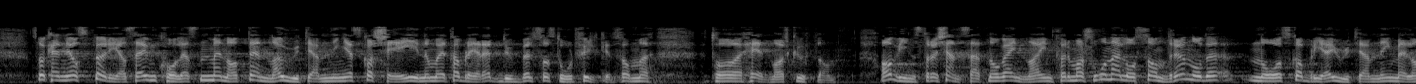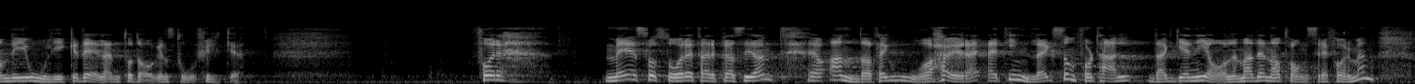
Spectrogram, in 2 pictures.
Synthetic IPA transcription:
sɔkʰɑnjæspœɾjɑsæɪʊmkʰolɛsn̩mɛnɑɑt̪̚d̪ɛnːɑʉːt̪ʰjɛmnɪŋəskɑʂeːɪnːɔmɔɛt̪ɑbleːɾəɛt̪̚d̪ʉbːəlt̪sɔst̪uːʈfʏlkəsɔm | pʰɔɦeɪd̪mɑʂkʉːplɑ̰nː | ɑʋʋɪnst̪ɾɔçɛnsæt̪nɔkæɪnːɑɪnfɔɾmɑʂuːnælɔsɑnd̪ɾənɔd̪ɛnoːskɑlbliːæɪʉːt̪ʰjɛʋnɪŋmɛlːɔmd̪ɪuːliːkəd̪eːlənət̪ʰɔld̪ɑ̰ːɡənst̪ʰuːfʏlkə | fɔɾ | mæɪsɔst̪oːɾɛt̪ʰæɾpʰɾɛsɪd̪ɛnt̪jɑːʔɛnd̪ɑt̪ʰɛɡuːɑhœʏɾəʔæɪt̪ɪnlɛɡːsɔmfɔʈʰɛlː | d̪æɡɛnɪɑːləmɛd̪ɛnːɑt̪ʰʋɑŋsɾɛfɔɾmən

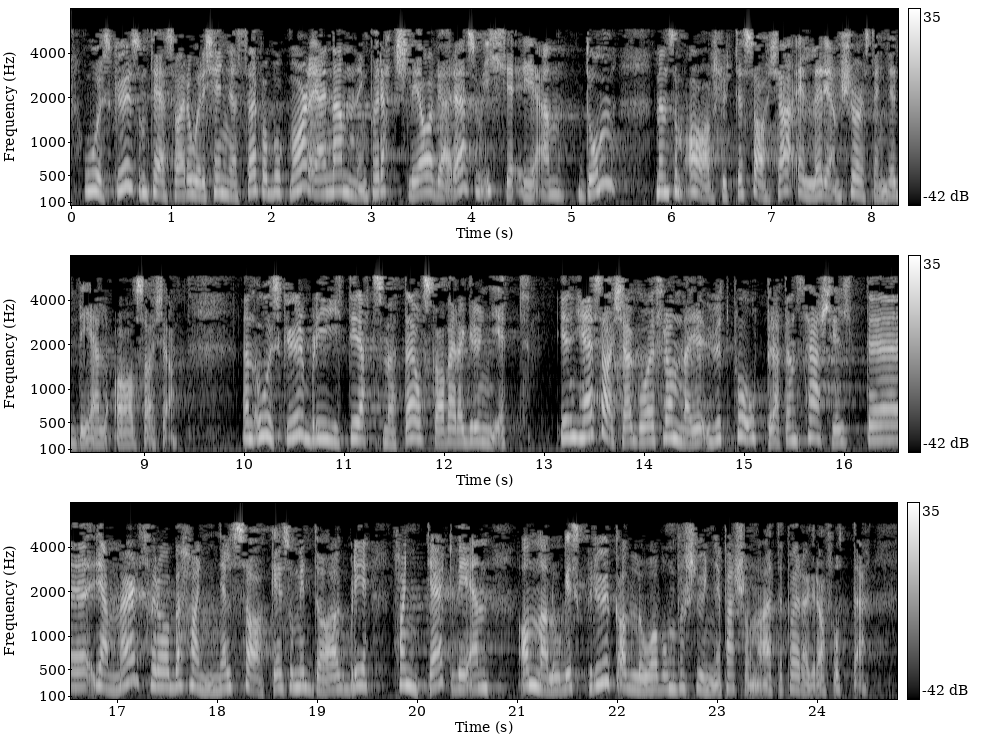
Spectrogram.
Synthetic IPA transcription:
uːɾskʉːɾsɔmt̪ʰeːsʋɑːɾəuːɾəçɛɲəlsəpʰɔbuːkmoːlɛɾæɪnæʋnɪŋpʰɔɾɛt̪ʃɭɪəɑːʋjæ̰ːɾəsɔmɪçːəʔɛɾʔɛ̰nd̪ɔm | mɛnsɔmɑ̰ːʋʂɭʉt̪ːəsɑːçɑʔɛlːəɾɛɾɛ̰nʂøːlst̪ɛnd̪ɪd̪ḛːlɑ̰ʋsɑ̰ːçɑ̰ | ɛnuːɾskʉːɾbɽɪɾjɪt̪ːɪɾɛt̪smøːt̪əɔskɑʋæːɾəɡɾʉnːjɪ̰t̪ː | ʔɪd̪ɛnɦæːɾsɑːçɑɡoːɾfɾɑmlɛɡəʔʉːt̪pʰɔɔʊpɾɛ̰t̪ːɑɛnsæːʂɪlt̪jæmːəɽfɔɾɔbəhɑɲəlsɑːkəɾsɔmɪd̪ɑːɡblɪɾ | hɑnt̪ʰeːʈʋɛʔɛnʔɑnɑluːɡɪsk̚bɾʉːkɑʋloːʋʊmfɔʂʋʉnːəpʰæʂṵːnɑ̰ɛt̪ːəɾpʰɑɾɑ̰ɡɾɑ̰ːfɔt̪ːə̰

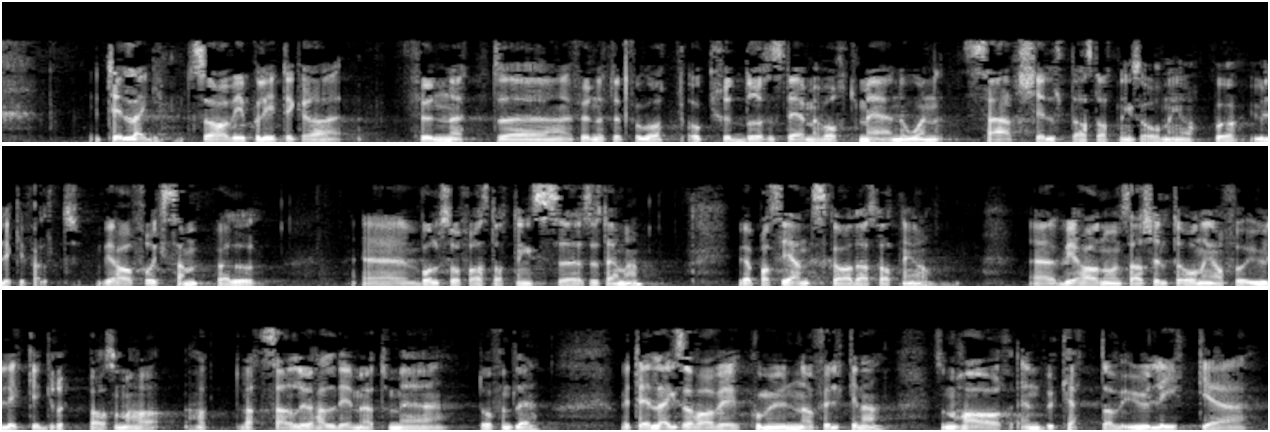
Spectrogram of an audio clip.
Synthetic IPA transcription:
ʔɪt̪ʰɪlːɛɡsɔhɑɾʋɪpʰʊliːt̪ɪkəɾə̰ | fʉnət̪fʉnːət̪̚d̪ɛfɔɡɔt̪ʰːɔ̰kʰɾʏd̪ʁəsʏst̪eːməʋɔʁt̪mɛnuːənsæːʁʂɪlt̪əæst̪ɑt̪nɪŋsɔ̰ʁnɪ̰ŋə̰ɾpʰɔʔʉ̰ːliːkəfɛ̰lt̪ʋɪhɑʁfɔɾɛksɛmpəl | ʋɔlsɔfəʁæʁst̪ɑt̪nɪŋssʏst̪eːmə | ʋɪhɑɾpʰɑsɪɛnt̪skɑːd̪əæʁst̪ɑt̪nɪŋə̰ʁ | ʋɪɦɑʁnuːənsæːʁʂɪlt̪əɔɾnɪŋəɾfɔ̰ɾʔʉ̰ːliːkəɡɾʉpːəɾsɔmɑ̰ɾhɑt̪ʋæ̰ʁt̪sæːʁlɪʉɦɛld̪ɪɪmø̰ːt̪ʰəmɛd̪̥ɔfənt̪lɪə | ɔɪt̪ʰɪlːɛɡsɔɦɑɾʋɪkʰʊmʉːnən̩əɑʋfʏlkənəsɔmɦɑɾɛ̰nbʉkʰɛt̪ːɑʋʉːliːkə

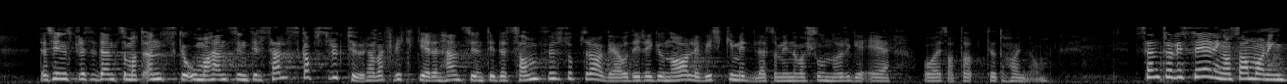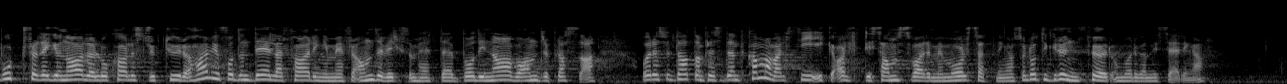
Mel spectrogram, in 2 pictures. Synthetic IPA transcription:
d̪̥ɛsyːnəspʰɾɛsɪd̪ɛnt̪sɔmɑt̪œnskəʊmɑɦɛnsyːnt̪ʰɪlsɛlskɑːpst̪ɾʉkt̪ʰʉːɾhɑɾʋæʈːʋɪkt̪ɪəɾəɛnɦɛnsyːnt̪ʰɪld̪ɛsɑmfʉnsʊp̚d̪ɾɑːɡəɔd̪ɪɾɛɡɪʊnɑːləʋɪɾkəmɪd̪ləsɔmɪnʊʋɑʂuːnːɔɾɡəʔɛɔɛsɑt̪ʰɪlɔt̪ʰɑːɦɑnːʊ̰m | sɛnt̪ɾɑlɪseːɾɪŋɔsɑmɔɾɳɪŋbʊʈfɾɑɾɛɡɪʊnɑːləɔlʊkʰɑːləst̪ɾʉk̚t̪ʰʉːɾəɦɑːɾʋɪjʊfɔt̪ːɛnd̪eːlæɾfɑːɾɪŋəmɛfɾɑ̰ʔɑnd̪ɾəʋɪɾksɔmheːt̪əɾboːd̪əɪnɑːʋɔɑnd̪ɾəpʰlɑsːɑ̰ | ɔɾɛsʉlt̪ʰɑːt̪ɑmpʰɾɛsɪd̪ɛnt̪kʰɑnmɑnʋɛlsiːɪkːə̰ʔɑlt̪ɪsɑmsʋɑːɾəmɛmoːlsɛt̪nɪŋɑsɔmloːt̪ɪlɡɾʉnːføːɾʔʊ̰mɔɾɡɑnɪsḛːɾɪ̰ŋɑ̰

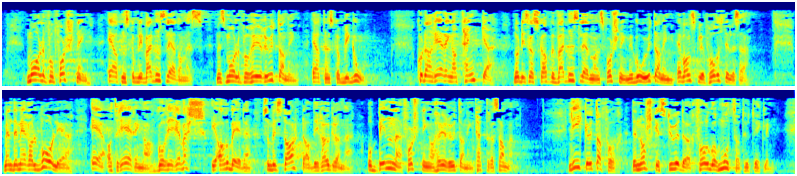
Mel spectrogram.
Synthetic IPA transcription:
moːləfɔɾfɔʂknɪŋɛɾɑt̪̚d̪ɛnskɑlbliːʋæɖn̩sleːd̪ənəs | mɛnsmoːləfɔɾhœʏəɾəʉːt̪̚d̪ɑnːɪ̰ŋæɾɑt̪̚d̪ɛnskɑlbliːɡuː | kʰʊɖɑnɾɛjeːɾɪŋɑt̪ʰɛŋkəɾnɔɖɪskɑlskɑːpəʋæɖn̩sleːd̪əʁnəsfɔʂknɪŋmɛɡuːʉːt̪̚d̪ɑnːɪŋɛɾʋɑnskəlɪɔfoːɾəst̪ɪlːəsæɪ | mɛnd̪ɛmeːɾɑlʋoːɭɪəɛɾɑt̪ɾɛjeːɾɪŋɑɡoːɾɪɾɛʋæʂɪɑɾbæɪd̪əsɔmbɪlst̪ɑːʈəɾɑʋd̪æɪɾøːɡɾœnə̰ | ɔbɪnːəfɔʂknɪŋɔɦœʏɾəʉːt̪d̪ɑnːɪŋt̪ʰɛt̪ːəɾəsɑmə̰n | liːkəʉt̪ːɑfɔɾd̪ɛnɔʂkəst̪ʉːəd̪øːɾfoːɾəɡoːɾmuːt̪sɑt̪ːʉːt̪ʋɪklɪŋ

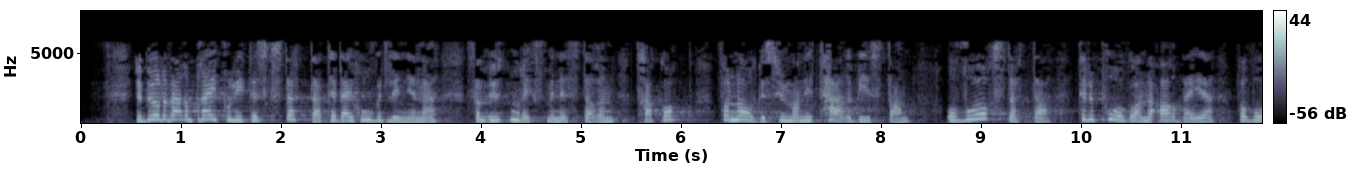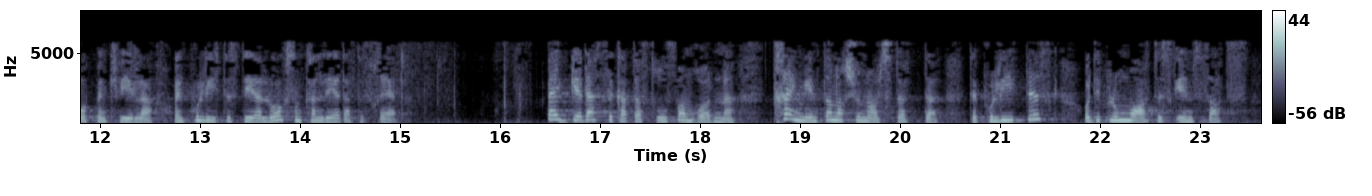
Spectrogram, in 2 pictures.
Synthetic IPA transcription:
d̪̥eːbʉʁd̪əʋæːʁəbʁæɪpʰʊliːt̪ɪskst̪œt̪ɑt̪ʰɪld̪æɪhuːʋəd̪lɪnjənəsɔmʉːt̪n̩ʁɪksmɪnɪst̪əʁənt̪ʰʁɑkɔpːfɔʁnɔʁɡəshʉmɑnɪt̪ʰæːʁəbiːst̪ɑn | ʔɔʋoːʁst̪œt̪ɑt̪ʰɪld̪ɛpʰoːɡoːɑnəʔɑʁbæɪəfɔʁʋoːpənkʰʋiːləɔæɪnpʰʊliːt̪ɪsk̚d̪ɪɑloːɡsɔmkʰɑnleːd̪ɑt̪ʰɪlfʁḛːd̪ | b̥ɛɡːəd̪ɛsəkʰɑt̪ɑst̪ʁuːfəɔmʁoːd̪ənət̪ʰʁɛŋːɪnt̪əʁnɑʃʊnɑːlt̪st̪œt̪ət̪ʰɪpʰʊliːt̪ɪskoːd̪ɪplʊmɑːt̪ɪskɪnsɑt̪s

